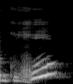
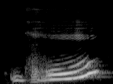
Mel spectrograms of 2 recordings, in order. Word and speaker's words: gros: Alors, le titre de ce texte, le gros navet. Alors, regardez, la lettre S et la lettre T, je ne la prononce pas. Ce sont des lettres muettes, d'accord?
